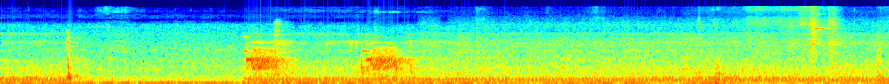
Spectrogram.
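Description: Idling fire truck diesel engines: a steady low rumble with a steady hum over it. The hum drops out with a click near the start and comes back about a second in. Two short sounds come about a second and two seconds in.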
